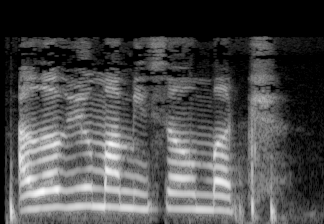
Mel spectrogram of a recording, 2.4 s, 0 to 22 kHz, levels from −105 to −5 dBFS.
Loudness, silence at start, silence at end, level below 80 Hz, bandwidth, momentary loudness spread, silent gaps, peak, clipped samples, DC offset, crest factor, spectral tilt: -17 LUFS; 0.05 s; 0.35 s; -58 dBFS; 11.5 kHz; 17 LU; none; -2 dBFS; under 0.1%; under 0.1%; 16 dB; -5 dB/octave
